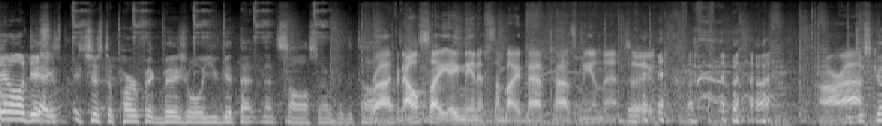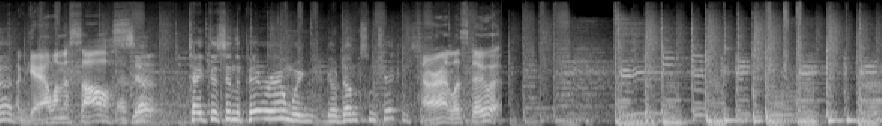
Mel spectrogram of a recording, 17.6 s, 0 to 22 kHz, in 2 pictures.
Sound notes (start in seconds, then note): 5.2 people laughing; 14.8 upbeat music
